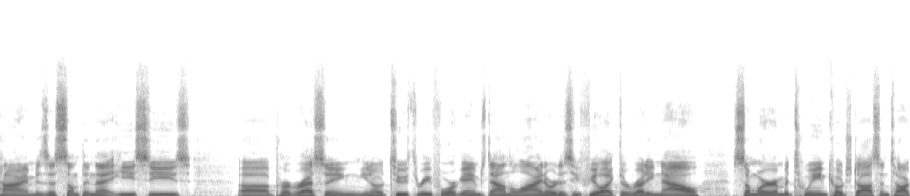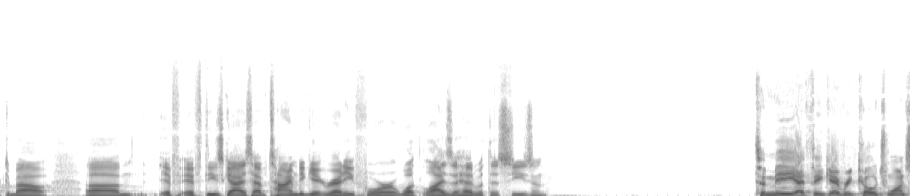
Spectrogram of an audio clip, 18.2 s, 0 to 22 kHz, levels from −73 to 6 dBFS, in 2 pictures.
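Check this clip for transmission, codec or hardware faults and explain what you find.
One fault is present: a bit error spike at 2.93 s, just after "that he sees uh". A flipped bit knocked the waveform by a power of two for only a sample or two before it snapped back, producing one sharp broadband tick peaking at about -34 dBFS. Unlike a dropout or buffer glitch, nothing goes missing and no gap follows; the tick bears no relation to the surrounding speech.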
